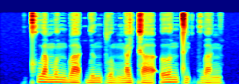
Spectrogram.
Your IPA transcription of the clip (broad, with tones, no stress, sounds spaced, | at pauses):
kʰ u˧ a̯ m o˧ n b aː˨˩ k̚ l ɯ˧ ŋ p l o˩˦ m ŋ a˦˥ j k aː˨˩ ʔ ɤː˥˩ n t i˨˩ ʔ k w a˧ ŋ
